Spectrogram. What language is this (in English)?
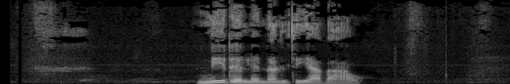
Basque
